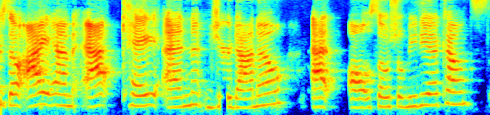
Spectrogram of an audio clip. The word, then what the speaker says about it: Giordano: Ray remember it is Giordano. So that's apparently how you remember how to spell it. But if you're from like the Illinois area, it's like the pizza, Giordano's Pizza, just like that.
